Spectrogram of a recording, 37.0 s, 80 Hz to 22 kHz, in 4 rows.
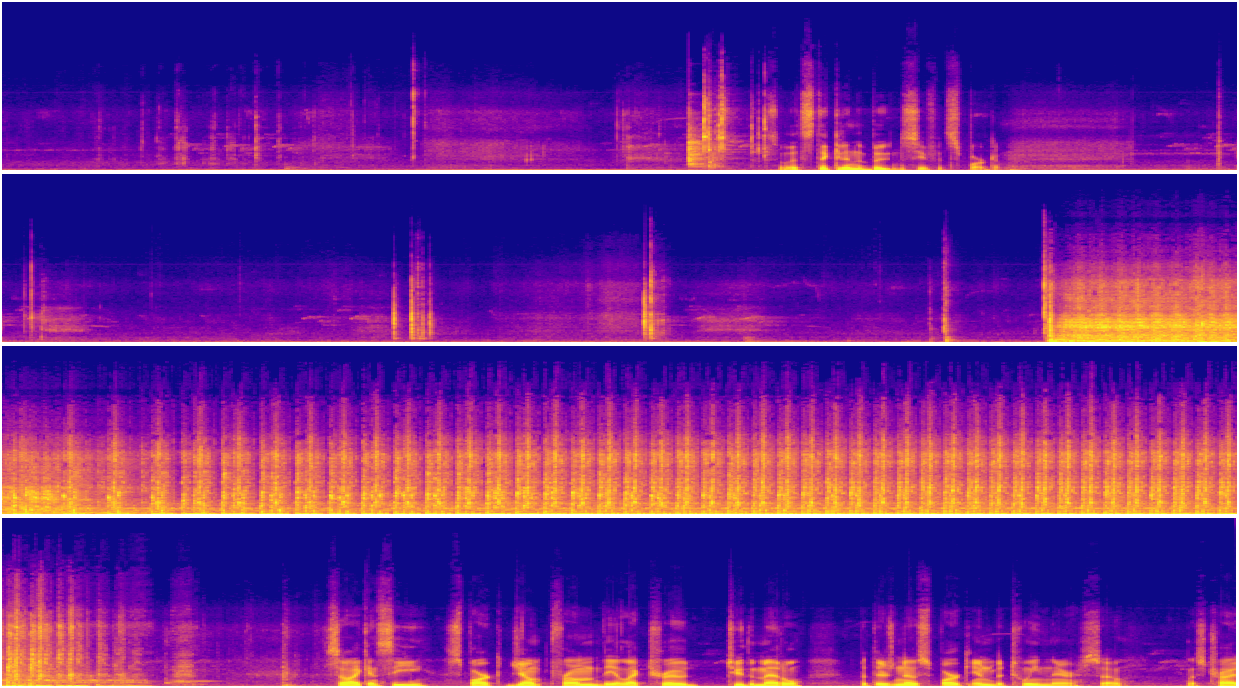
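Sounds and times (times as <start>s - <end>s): engine turning over: 17.1s - 29.0s.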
